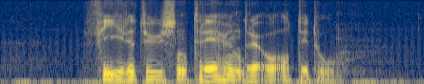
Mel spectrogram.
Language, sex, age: Norwegian, male, 56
